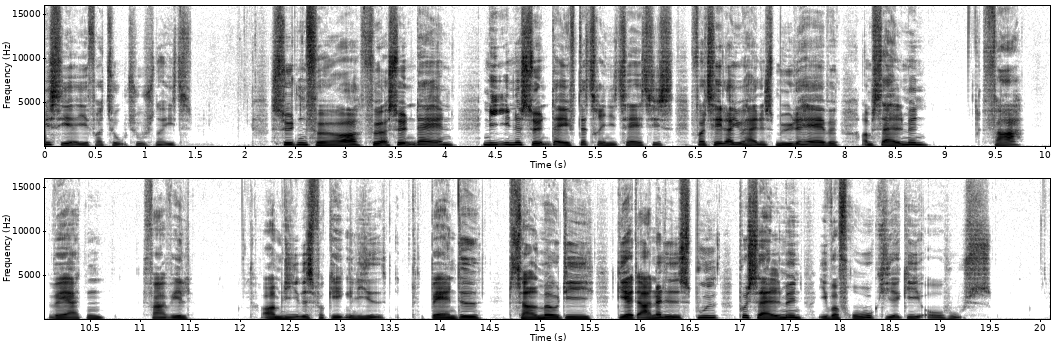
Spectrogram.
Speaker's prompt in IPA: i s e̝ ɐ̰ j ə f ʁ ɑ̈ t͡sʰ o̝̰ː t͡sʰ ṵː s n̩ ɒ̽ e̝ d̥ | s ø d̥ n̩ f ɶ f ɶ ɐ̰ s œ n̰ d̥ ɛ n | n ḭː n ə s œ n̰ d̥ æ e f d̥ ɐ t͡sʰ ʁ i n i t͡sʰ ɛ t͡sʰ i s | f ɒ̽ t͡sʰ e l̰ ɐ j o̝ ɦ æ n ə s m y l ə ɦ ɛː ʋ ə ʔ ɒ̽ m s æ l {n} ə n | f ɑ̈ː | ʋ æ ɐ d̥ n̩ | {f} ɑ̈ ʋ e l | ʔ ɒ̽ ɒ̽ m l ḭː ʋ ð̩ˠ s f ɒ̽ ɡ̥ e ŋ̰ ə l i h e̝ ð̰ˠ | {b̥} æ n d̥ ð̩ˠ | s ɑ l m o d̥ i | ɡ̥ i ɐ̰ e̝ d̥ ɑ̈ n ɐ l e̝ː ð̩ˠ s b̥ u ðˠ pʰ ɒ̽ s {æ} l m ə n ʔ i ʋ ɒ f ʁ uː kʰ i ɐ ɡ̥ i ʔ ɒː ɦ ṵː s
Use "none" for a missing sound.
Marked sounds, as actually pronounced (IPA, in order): m, f, b̥, æ

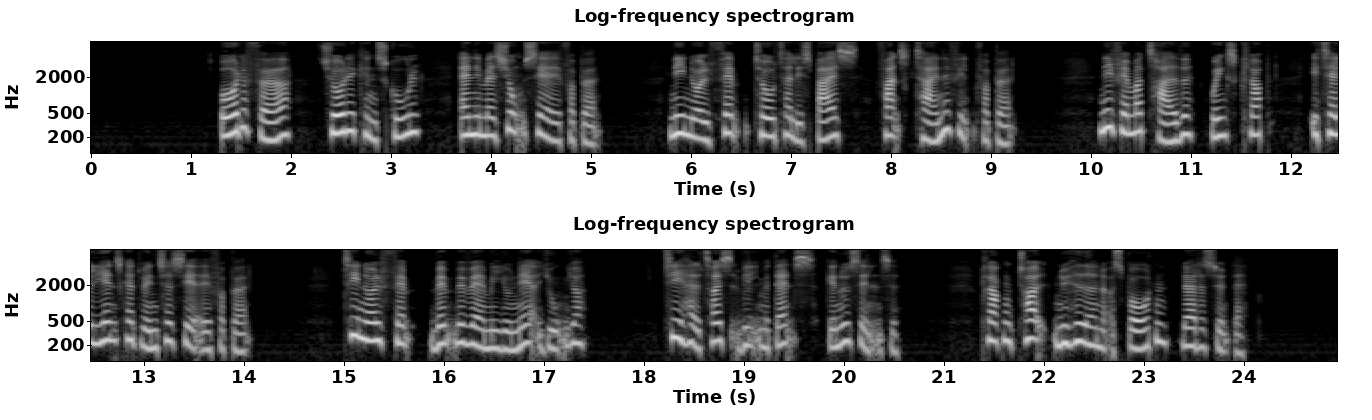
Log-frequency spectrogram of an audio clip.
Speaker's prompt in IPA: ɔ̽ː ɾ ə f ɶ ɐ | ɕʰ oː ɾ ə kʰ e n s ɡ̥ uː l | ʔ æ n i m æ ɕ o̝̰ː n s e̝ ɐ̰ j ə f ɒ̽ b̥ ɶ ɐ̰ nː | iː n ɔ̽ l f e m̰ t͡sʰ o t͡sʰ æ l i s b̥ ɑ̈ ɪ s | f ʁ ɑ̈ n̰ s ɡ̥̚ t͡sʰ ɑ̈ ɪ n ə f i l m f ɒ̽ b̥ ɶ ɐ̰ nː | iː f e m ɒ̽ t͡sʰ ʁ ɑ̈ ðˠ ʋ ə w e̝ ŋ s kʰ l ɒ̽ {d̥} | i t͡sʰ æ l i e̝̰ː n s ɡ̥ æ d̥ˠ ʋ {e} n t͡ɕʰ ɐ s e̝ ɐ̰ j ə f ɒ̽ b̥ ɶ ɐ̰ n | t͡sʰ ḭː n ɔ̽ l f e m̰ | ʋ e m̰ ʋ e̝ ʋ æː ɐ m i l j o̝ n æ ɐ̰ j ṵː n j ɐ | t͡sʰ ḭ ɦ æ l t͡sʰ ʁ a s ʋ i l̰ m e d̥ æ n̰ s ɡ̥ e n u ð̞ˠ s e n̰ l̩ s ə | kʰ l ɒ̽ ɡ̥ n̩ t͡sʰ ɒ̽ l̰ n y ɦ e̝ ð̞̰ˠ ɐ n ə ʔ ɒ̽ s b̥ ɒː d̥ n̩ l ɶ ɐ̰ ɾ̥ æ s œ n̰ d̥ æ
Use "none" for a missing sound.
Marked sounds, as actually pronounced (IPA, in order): b̥, e

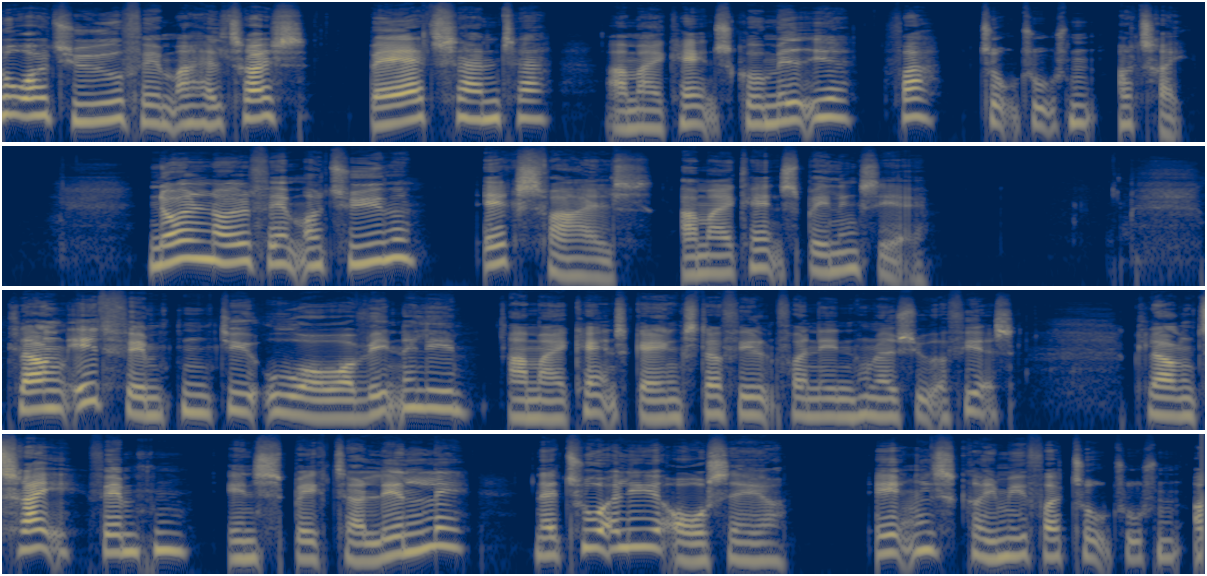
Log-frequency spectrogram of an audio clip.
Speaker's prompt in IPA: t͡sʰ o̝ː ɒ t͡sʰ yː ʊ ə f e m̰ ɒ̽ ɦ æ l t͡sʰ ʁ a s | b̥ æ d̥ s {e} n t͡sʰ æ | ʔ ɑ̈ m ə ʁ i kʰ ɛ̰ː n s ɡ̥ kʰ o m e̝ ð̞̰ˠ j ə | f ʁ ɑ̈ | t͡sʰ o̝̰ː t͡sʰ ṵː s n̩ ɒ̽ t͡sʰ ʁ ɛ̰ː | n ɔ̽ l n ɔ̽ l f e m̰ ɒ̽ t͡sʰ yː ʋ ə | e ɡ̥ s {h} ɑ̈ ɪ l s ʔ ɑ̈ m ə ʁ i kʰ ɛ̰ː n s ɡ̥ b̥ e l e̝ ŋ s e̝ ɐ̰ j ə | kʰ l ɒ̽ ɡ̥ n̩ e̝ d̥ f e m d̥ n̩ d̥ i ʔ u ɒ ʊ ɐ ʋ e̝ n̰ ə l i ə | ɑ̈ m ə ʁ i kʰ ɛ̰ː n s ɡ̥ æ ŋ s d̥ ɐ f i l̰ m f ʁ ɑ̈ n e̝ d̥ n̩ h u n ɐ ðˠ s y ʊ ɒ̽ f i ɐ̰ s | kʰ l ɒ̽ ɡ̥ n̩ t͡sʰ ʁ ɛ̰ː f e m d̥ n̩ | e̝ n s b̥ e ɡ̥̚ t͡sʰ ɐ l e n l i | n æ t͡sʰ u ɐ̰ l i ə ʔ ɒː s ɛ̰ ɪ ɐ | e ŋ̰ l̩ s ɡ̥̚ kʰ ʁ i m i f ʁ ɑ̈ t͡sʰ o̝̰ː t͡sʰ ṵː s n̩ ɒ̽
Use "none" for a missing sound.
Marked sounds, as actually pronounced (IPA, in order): æ, f

